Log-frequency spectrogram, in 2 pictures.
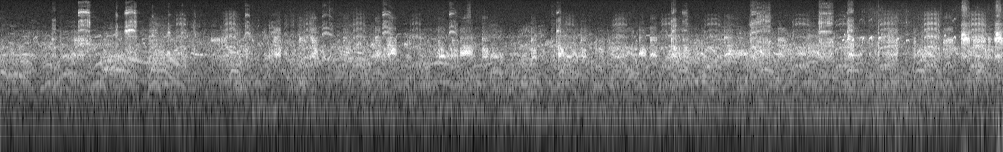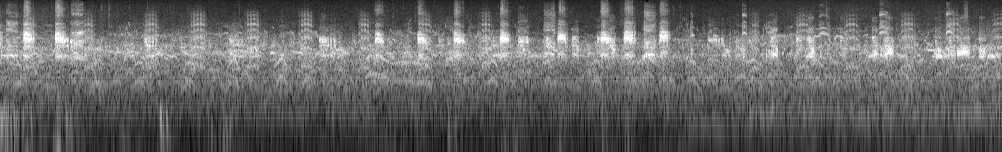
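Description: Whiskered terns calling in the breeding season: many short, sharp calls in quick succession, loudest a little past the middle, over a dense continuous background chorus.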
